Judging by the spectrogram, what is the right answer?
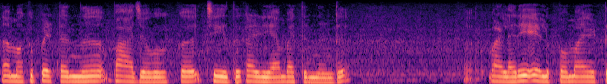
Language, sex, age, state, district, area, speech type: Malayalam, female, 45-60, Kerala, Wayanad, rural, spontaneous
